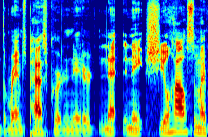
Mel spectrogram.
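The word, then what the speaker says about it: Scheelhaase: also we've mentioned the Rams pass coordinator Nate Shield House. Am I pronouncing that right, Nick? Is it Shield House? It's It is Shield House.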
